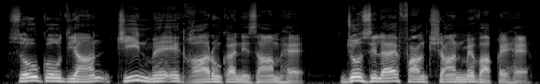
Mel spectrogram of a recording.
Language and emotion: Urdu, neutral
